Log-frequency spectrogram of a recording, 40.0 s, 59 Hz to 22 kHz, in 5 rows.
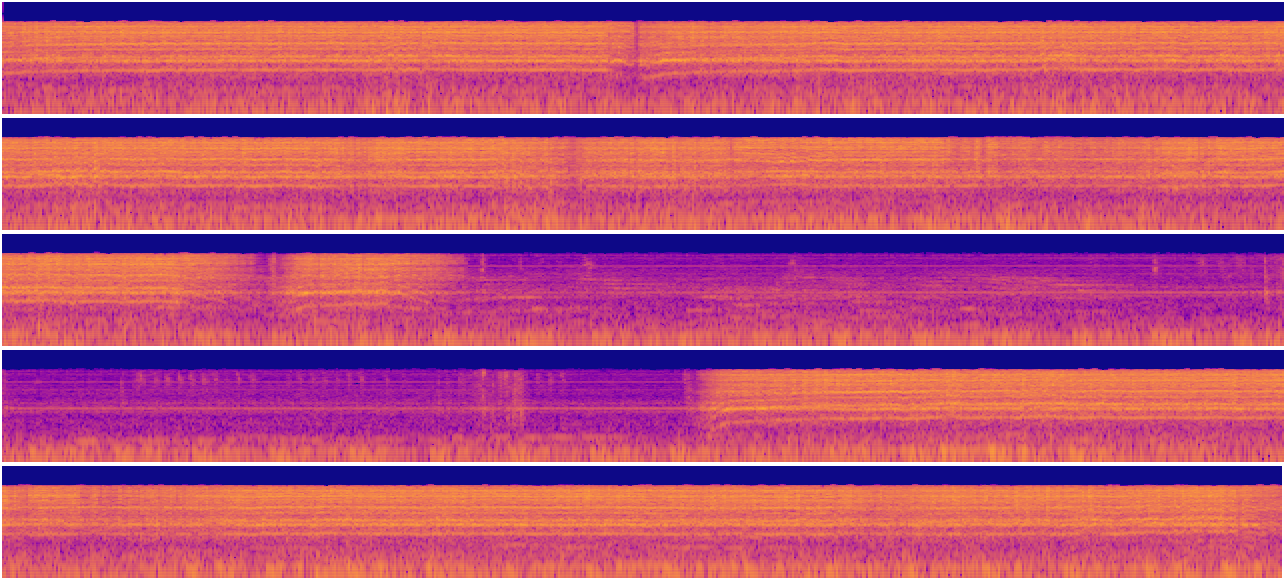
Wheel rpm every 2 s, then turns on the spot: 150, 140, 150, 160, 160, 160, 160, 160, 110, 30, 0, 0, 0, 0, 120, 160, 160, 160, 160, 130.
18-20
